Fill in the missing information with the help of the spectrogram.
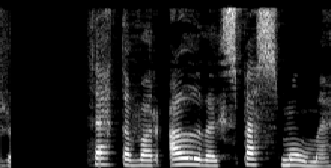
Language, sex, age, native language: Icelandic, female, 10, Polish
